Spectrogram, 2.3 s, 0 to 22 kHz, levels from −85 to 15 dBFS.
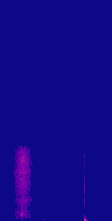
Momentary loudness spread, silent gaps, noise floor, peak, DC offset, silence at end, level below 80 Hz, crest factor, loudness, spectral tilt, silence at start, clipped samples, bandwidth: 8 LU; 0.73-1.69 s; under -90 dBFS; -28 dBFS; under 0.1%; 0.5 s; -60 dBFS; 24 dB; -50 LUFS; -4 dB/octave; 0.3 s; under 0.1%; 7.6 kHz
